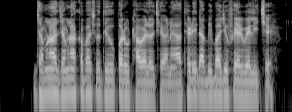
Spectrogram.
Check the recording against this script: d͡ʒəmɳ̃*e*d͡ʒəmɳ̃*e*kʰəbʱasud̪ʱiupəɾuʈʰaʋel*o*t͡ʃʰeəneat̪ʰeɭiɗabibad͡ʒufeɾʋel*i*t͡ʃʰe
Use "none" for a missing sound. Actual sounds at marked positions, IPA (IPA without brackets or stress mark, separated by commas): a, a, o, i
